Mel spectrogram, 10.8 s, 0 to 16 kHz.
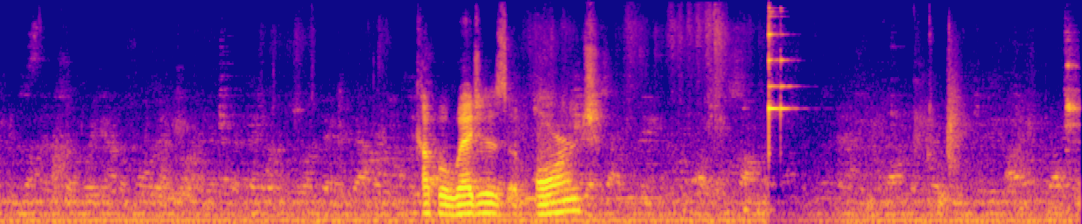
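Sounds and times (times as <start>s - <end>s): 
low murmur of voices: 0.0s - 10.8s
speech: 0.7s - 6.2s
cherry dropping into an old-fashioned glass: 7.7s - 8.1s.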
